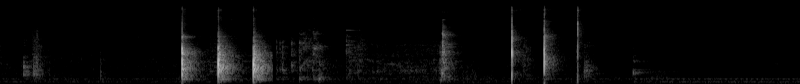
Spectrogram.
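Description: Wooden mallet knocking a bark-covered fir log onto a wood lathe's drive spur: three quick blows about two seconds in, then a few sharper clicks as the log is locked between the lathe's centres.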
